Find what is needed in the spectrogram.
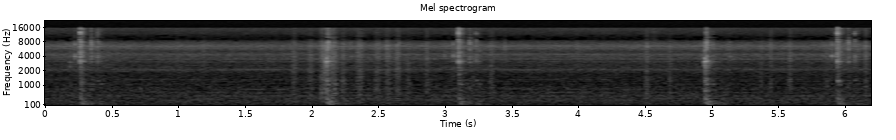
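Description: A handful of short, light clicks at irregular intervals, about five in all, over a faint steady hum.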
